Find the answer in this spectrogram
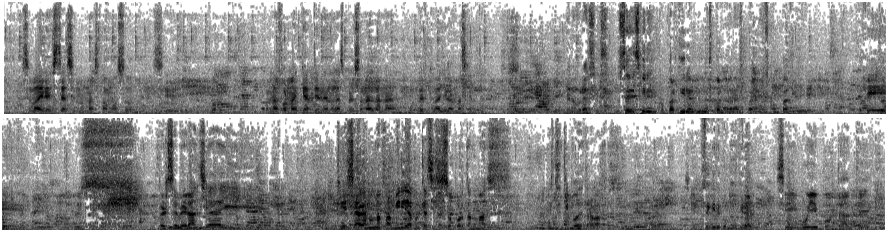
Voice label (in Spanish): voz de comensales; cafe victoria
